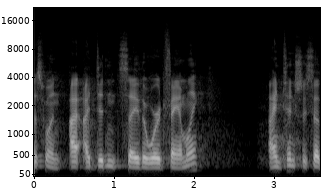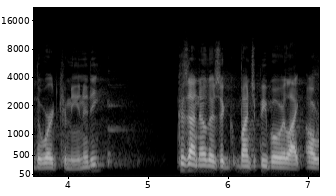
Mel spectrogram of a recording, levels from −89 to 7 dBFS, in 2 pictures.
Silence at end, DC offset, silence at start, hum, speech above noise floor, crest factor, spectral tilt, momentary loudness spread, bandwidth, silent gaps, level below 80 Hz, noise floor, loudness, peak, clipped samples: 0 s; under 0.1%; 0 s; none; 48 dB; 20 dB; -4 dB/octave; 10 LU; 9.4 kHz; none; under -90 dBFS; -76 dBFS; -29 LUFS; -10 dBFS; under 0.1%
